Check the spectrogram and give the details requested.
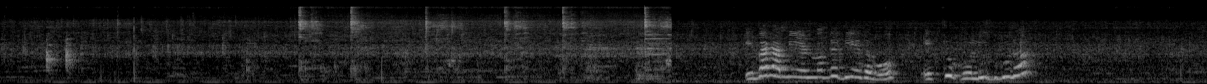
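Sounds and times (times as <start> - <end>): vegetables sizzling in hot oil: 0.0 - 12.0
metal spatula scraping pan: 3.0 - 6.8.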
